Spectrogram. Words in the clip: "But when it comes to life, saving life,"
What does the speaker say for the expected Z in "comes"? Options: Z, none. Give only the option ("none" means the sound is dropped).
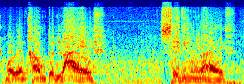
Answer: none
